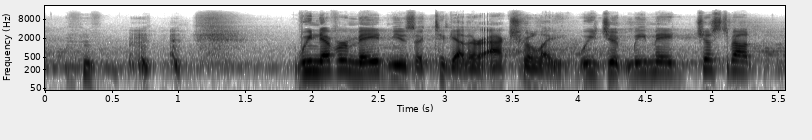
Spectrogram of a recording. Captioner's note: laughs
